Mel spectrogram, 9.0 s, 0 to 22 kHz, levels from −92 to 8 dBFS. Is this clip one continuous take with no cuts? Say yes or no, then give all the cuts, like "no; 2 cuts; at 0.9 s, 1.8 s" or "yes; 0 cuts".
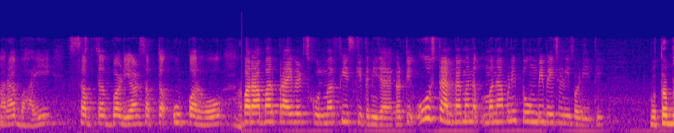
no; 1 cut; at 3.1 s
